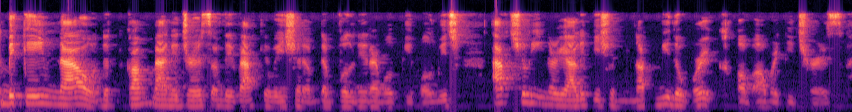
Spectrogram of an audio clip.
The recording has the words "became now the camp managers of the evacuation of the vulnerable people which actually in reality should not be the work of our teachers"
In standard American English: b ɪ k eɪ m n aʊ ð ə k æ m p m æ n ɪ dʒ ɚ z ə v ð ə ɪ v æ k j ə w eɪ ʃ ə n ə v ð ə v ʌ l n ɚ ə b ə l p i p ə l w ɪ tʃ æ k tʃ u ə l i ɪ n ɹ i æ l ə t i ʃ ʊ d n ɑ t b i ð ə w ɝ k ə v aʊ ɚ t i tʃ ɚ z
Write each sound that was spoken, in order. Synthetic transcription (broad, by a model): b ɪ k eɪ m n aʊ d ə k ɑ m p m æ n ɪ dʒ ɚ s ə v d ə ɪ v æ k j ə eɪ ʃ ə n ə v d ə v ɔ l n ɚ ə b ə l p i p ə l w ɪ tʃ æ k tʃ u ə l i ɪ n ɹ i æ l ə t i ʃ ʊ d n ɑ t b i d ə w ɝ k ə v aʊ ɚ t i tʃ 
